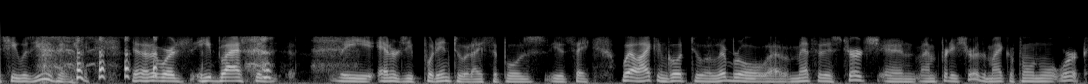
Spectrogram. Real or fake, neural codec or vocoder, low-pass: real; none; 3.6 kHz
